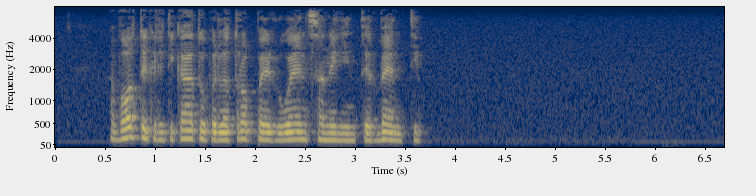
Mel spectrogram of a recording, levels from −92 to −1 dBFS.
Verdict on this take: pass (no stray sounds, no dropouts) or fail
pass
